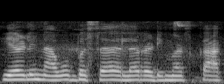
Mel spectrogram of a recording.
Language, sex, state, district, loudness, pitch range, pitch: Kannada, female, Karnataka, Mysore, -17 LUFS, 200-215 Hz, 205 Hz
